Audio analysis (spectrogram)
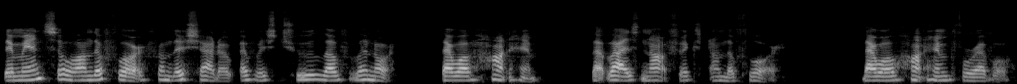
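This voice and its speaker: A woman's voice: medium pitch, steady tone, unhurried, rough recording. Young woman narrating in a mid-range voice. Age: teens or young adult. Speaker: student reader. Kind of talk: scripted narration, reading a poem retelling aloud.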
